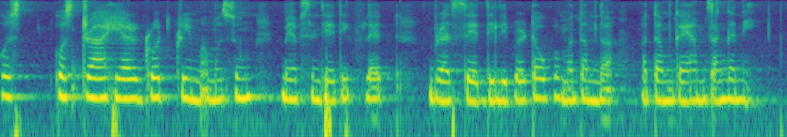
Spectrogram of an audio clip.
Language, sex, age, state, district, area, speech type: Manipuri, female, 30-45, Manipur, Thoubal, rural, read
